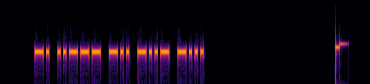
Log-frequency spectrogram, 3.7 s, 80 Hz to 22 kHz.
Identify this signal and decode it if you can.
Morse code, heard as a keyed tone, about 40 wpm, 700 Hz. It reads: N2DXB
